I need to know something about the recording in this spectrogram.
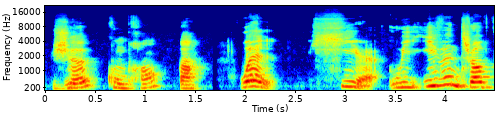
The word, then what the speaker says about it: Je comprends pas: Je comprends pas ! is often pronounced “Jcomprends pas” Well here, we even drop the pas !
